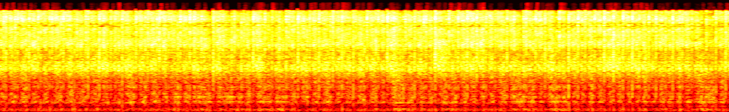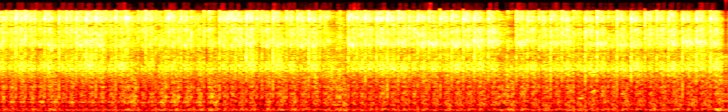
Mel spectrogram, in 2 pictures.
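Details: Two-stroke motorcycle engine after reed valve (membrane) reinstallation with the stopper plate removed, started after cranking to prime the carburetor: rapid crackly popping beat holding steady and even, running cleanly with no misses; normal running.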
